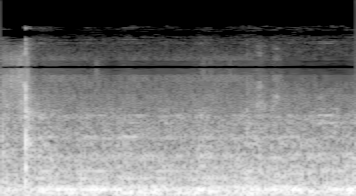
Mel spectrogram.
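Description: Steady low background rumble and hum, with one faint click just after the start.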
